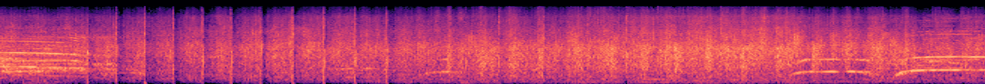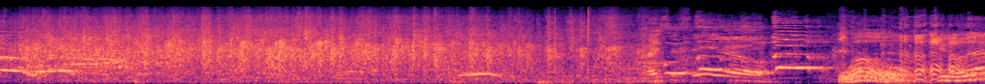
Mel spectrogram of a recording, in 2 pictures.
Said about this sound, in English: So if you guys can put your hands together for Peter Holmes. Peter Holmes, everyone.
